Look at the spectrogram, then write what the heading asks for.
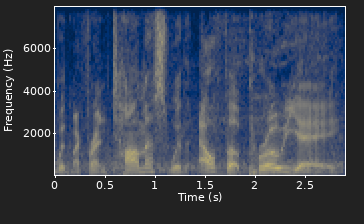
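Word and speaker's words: Alfa Proj: I'm a redneck, so it's, you know, it's P-R-O-J, so it's like, that's to me, that's Alpha Proj. But, you know, I realize that you Europeans pronounce things differently.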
